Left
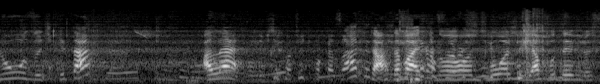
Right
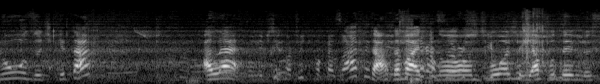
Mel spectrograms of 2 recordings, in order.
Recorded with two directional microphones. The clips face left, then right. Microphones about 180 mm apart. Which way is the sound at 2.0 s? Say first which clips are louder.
Right 2 dB; 20° right (ahead or behind).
